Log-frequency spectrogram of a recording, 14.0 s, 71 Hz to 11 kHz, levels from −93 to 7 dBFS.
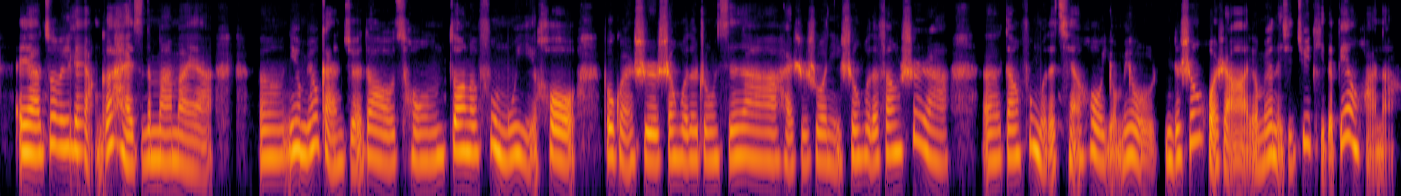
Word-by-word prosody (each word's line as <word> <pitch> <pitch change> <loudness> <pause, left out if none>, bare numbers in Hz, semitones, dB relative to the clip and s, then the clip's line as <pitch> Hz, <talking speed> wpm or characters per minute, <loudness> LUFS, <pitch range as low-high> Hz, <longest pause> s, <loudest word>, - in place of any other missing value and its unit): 哎 230 - +6
呀， 215 -1 +7
作 275 +5 +1
为 255 0 +3
2 235 -4 +1
个 250 - +3
孩 265 -12 +3
子 175 +2 -9
的 195 - +1
妈 185 -1 +1
妈 175 -3 -1
呀， 140 -4 -5 0.4
嗯， 200 +1 -1
你 230 - +5
有 245 - +6
没 220 +1 +3
有 275 - +2
感 175 -6 -1
觉 - - -2
到 185 -4 -1
从 185 +1 -3
当 230 +1 +4
了 220 -1 +3
父 245 +2 +1
母 200 0 +1
以 195 -5 -2
后， 195 -5 +3 0.2
不 205 - +3
管 185 -4 -4
是 180 -1 +4
生 190 +2 +2
活 185 - -1
的 190 - 0
重 190 0 -3
心 195 +1 -1
啊， 190 -2 -2
还 170 -4 -5
是 170 - 0
说 180 -2 -1
你 170 - -7
生 195 -1 -1
活 200 - -2
的 180 - 0
方 220 +3 +1
式 275 0 -1
啊， 180 -3 -5 0.3
呃， 185 +1 -2
当 200 +1 -1
父 260 - -4
母 230 - +3
的 - - -2
前 215 - -4
后， 200 -2 -1
有 - - -5
没 190 - -4
有- 200 -4 -1
你 185 - -1
的 200 - +1
生 295 +6 0
活 - - +4
上 - - +2
啊- - - 0
有 - - -2
没 175 - -3
有 210 - +3
哪 205 - 0
些 165 - -8
具 265 +9 -3
体 - - -8
的 - - -1
变 315 -3 +1
化 230 - -7
呢？ 225 -1 -6
200 Hz, 310 characters per minute, -23 LUFS, 185-225 Hz, 0.4 s, 呀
